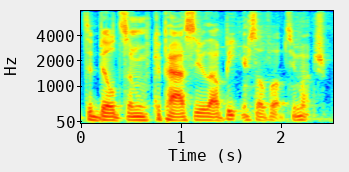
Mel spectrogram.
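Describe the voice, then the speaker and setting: A man hosting a casual gym podcast, relaxed and full of fillers as he explains workouts. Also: low voice, quick pace, a little hiss or hum. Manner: relaxed, filler-heavy, laughs often. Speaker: gym coach and podcast host.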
